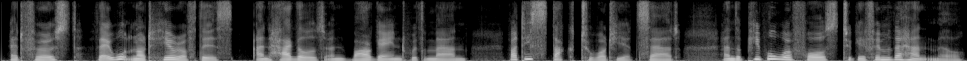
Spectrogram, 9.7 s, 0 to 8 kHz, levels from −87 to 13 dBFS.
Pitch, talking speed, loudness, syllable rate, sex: 185 Hz, 210 wpm, -18 LUFS, 4.8 syllables/s, female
